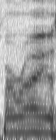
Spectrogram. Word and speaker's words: Maria: after all these years and I found lake Moriah State Park in Minnesota that's how it's pronounced it's about an hour away from the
